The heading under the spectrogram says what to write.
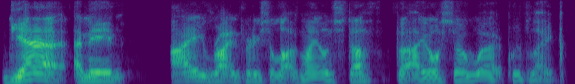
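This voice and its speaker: A young British man, a singer-songwriter, chats casually as an interview guest from his apartment, rambling informally and peppering his talk with "like". His voice is mid-range, bright and forceful, and he's unhurried.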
